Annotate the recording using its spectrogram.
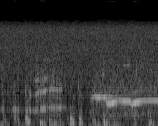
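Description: A woman singing gospel, holding a long wordless note that steps up in pitch a little past a second in. Short low thumps run beneath it in the first half.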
